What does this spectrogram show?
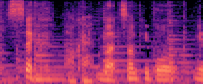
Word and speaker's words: Sikh: for meditation and prayer now how come you say sick and not seek well the actual pronunciation is sick okay but some people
